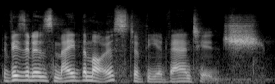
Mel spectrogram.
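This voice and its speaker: A woman's voice: low voice, expressive, normal speed, very noisy. A woman with an Australian accent presenting a scripted news bulletin.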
